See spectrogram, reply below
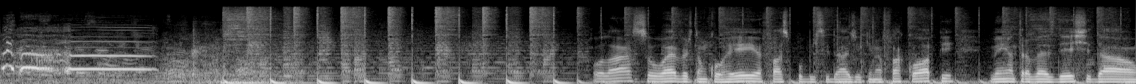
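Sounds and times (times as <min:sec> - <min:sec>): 
rooster crowing: 0:00.0 - 0:01.7
punchy steady electronic beat: 0:02.2 - 0:11.3
speech: 0:06.1 - 0:11.3.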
